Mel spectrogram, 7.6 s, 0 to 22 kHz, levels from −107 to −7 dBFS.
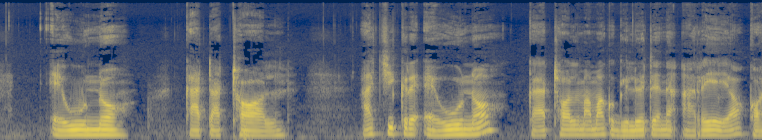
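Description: No technical faults are audible.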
